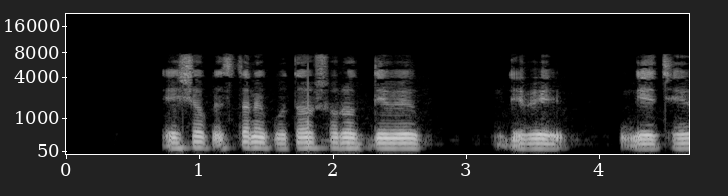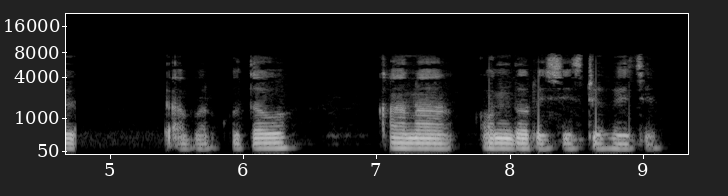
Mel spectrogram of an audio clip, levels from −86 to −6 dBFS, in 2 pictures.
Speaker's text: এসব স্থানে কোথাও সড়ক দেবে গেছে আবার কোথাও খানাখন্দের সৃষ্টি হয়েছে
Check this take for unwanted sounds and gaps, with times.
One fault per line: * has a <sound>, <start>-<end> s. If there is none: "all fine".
all fine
